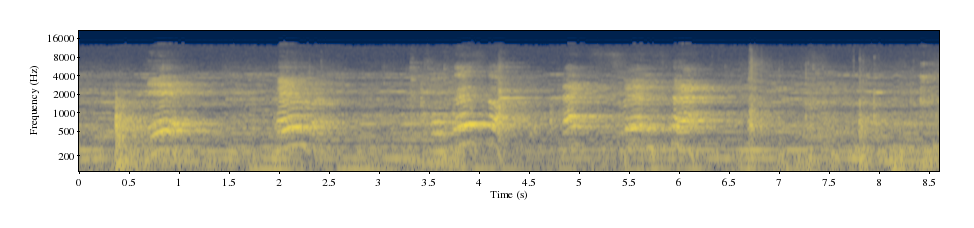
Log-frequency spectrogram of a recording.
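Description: Actors' voices on a theatre stage over background music, with a couple of sharp knocks.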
